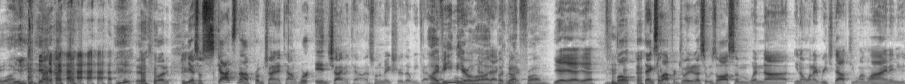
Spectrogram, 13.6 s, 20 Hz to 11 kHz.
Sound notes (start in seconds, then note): 0.3 laughter; 9.0 chuckle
